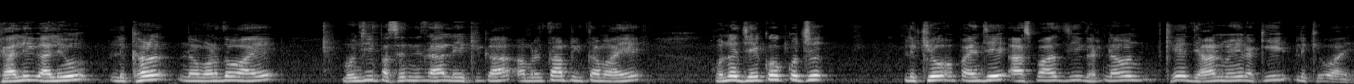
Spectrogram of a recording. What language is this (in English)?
Sindhi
